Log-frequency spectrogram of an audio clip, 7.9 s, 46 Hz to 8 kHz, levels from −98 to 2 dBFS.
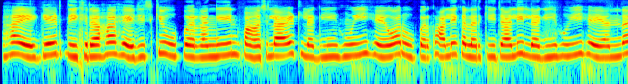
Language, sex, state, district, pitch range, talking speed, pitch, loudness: Hindi, female, Maharashtra, Washim, 250-280 Hz, 185 wpm, 260 Hz, -15 LUFS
